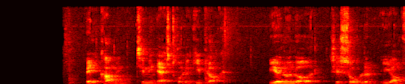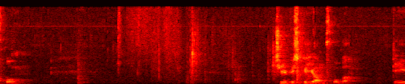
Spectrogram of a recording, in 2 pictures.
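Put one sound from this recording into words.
A young man talks calmly and close to the microphone.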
